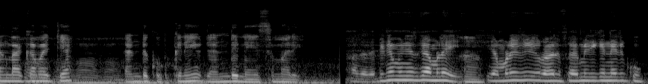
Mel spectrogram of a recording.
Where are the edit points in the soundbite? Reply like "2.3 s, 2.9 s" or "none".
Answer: 3.4 s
